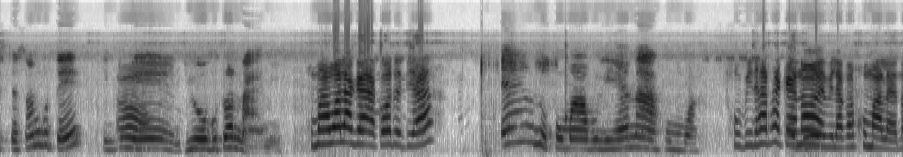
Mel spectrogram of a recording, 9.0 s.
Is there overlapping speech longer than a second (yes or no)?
no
